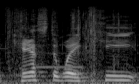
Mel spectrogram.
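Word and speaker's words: Castaway Cay: Our next item is a Castaway Key 5K. So, you know, if you pronounced a Castaway K5K, then it would rhyme.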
